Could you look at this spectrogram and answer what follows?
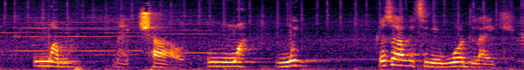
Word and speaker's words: nwa: So it is pronounced as we. And you have it in Igbo words like onwa. That means temptation. Even the very simple word you hear every day, nwa, a child.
